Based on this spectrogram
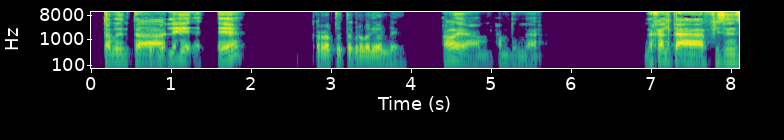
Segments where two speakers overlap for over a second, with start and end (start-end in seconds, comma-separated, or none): none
